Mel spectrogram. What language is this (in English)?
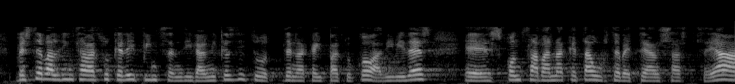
Basque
